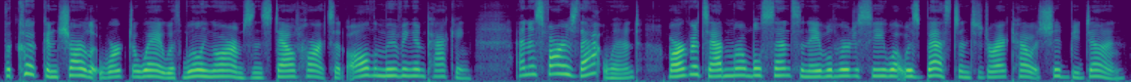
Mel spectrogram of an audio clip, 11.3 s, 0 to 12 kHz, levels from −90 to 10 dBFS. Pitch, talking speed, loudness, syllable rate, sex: 245 Hz, 225 wpm, -20 LUFS, 5.5 syllables/s, female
